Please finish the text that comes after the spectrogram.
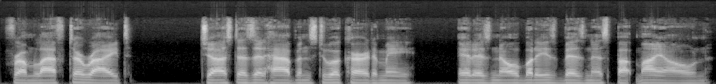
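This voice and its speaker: A man voicing a gloomy, sarcastic old male donkey with a slow, flat, sardonic drawl. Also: low-pitched, clear, resonant tone, no echo, pitched below the performer's own voice.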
